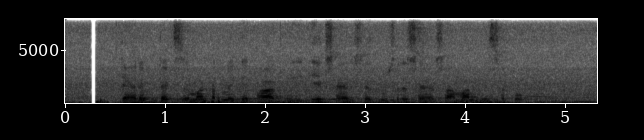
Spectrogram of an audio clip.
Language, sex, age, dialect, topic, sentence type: Hindi, male, 18-24, Kanauji Braj Bhasha, banking, statement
